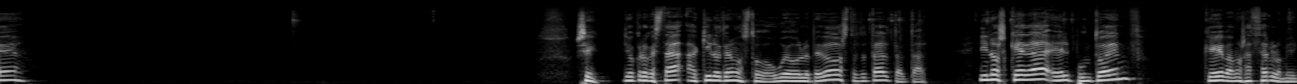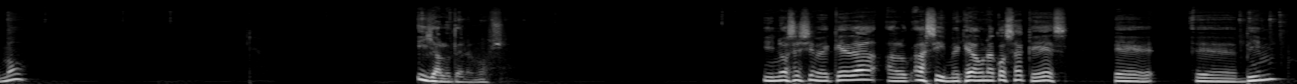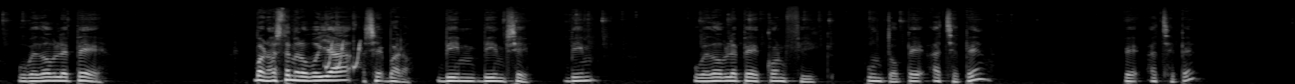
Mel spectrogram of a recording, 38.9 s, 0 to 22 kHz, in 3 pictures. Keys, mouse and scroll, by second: 8.9 ctrl+d, 9.2 ctrl+d, 9.5-11.4 typing, 13.0 typing, 14.2 typing, 14.6 ctrl+p, 16.2 ctrl+p, 17.1 ctrl+p, 17.3-18.0 typing, 20.3 typing, 22.5 s, 25.2-37.5 typing, 38.1 Return.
